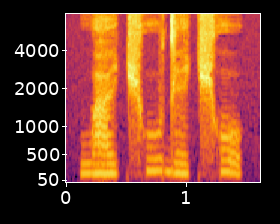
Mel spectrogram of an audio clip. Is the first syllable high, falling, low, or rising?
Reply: low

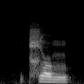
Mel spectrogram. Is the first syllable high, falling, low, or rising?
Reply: low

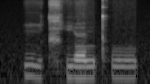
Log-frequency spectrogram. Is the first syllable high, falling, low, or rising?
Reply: falling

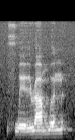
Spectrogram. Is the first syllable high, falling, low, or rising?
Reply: rising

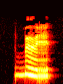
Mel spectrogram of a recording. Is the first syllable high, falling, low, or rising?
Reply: falling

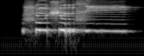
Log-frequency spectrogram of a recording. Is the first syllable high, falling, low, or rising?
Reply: high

